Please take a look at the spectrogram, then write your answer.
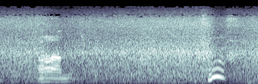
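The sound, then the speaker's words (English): A steady, dense roar of a powerful river waterfall fills the whole recording, unbroken, with two brief snatches of a voice rising over the rushing water. “So here we are, our first waterfall. It's been a rough day, and this waterfall is intense.”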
